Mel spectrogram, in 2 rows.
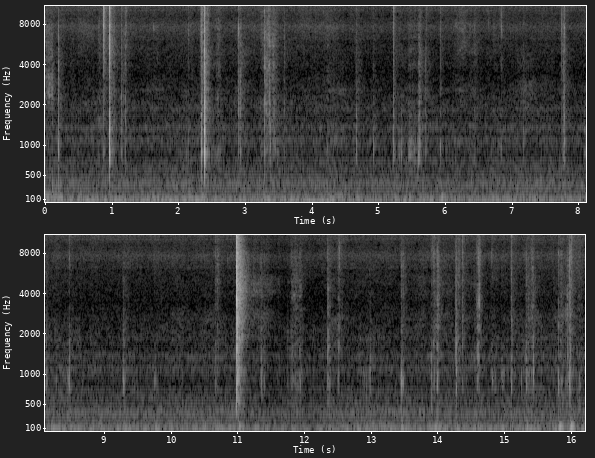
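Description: A thin metal pry blade working along the edge of a Samsung Galaxy Tab S2's back cover, giving scattered small clicks and ticks with a few sharper snaps, the loudest about eleven seconds in, over a steady low hum.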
